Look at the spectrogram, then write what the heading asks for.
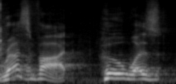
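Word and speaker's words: Vought: committee that voted against it because they were upset that there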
